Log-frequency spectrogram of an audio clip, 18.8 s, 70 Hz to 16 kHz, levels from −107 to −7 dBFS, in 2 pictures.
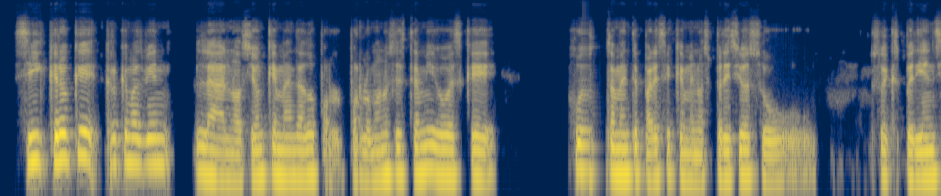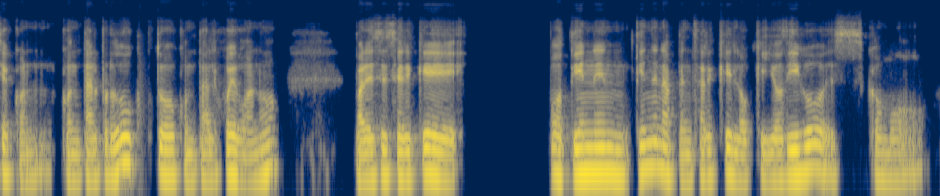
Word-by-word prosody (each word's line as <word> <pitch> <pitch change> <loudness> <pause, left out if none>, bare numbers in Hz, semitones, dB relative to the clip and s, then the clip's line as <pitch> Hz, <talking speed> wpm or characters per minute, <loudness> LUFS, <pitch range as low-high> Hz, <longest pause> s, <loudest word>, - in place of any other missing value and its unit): Sí, 185 +1 +3
creo 190 +2 +6
que 210 -3 +3
creo 175 0 -6
que 185 +1 0
más 175 -2 +2
bien 175 +3 0 0.2
la 130 -4 +1
noción 115 +3 -2
que 135 - 0
me 125 -1 +2
han 120 - -1
dado 125 +1 +1
por 140 - -10
por 115 -1 -7
lo 110 - -2
menos 130 +3 -1
este 135 0 -2
amigo 135 -2 +3
es 130 +1 -3
que 120 -2 0 0.7
justamente 135 -2 0
parece 120 +1 -3
que 120 -3 -2
menosprecio 115 +3 -1
su 110 -3 -5 0.5
su - - -6
experiencia 120 +2 0
con 120 +4 -9
con 110 0 -5
tal 115 0 -2
producto, 135 -3 +1
con 110 -2 -6
tal 115 0 -5
juego, 125 -5 0
¿no? 140 +8 -3 0.7
Parece 115 +3 +1
ser 120 -2 +1
que, 120 -3 +4 0.9
o 125 -2 0
tienen 130 0 +5
tienden 150 +1 0
a 130 0 0
pensar 115 +3 -5
que 130 0 0
lo 110 -2 -3
que 110 - -6
yo 115 0 -1
digo 135 +5 +4
es 130 +1 -9
como 115 +6 -8
125 Hz, 165 wpm, -21 LUFS, 115-135 Hz, 0.9 s, creo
